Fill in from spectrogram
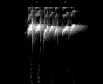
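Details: Jingjing batu (black-winged flycatcher-shrike) giving one high, thin trill of about nine rapid, slightly wavering notes lasting about a second, clean and close with no other sounds.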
